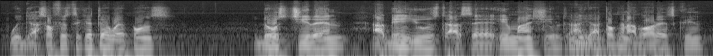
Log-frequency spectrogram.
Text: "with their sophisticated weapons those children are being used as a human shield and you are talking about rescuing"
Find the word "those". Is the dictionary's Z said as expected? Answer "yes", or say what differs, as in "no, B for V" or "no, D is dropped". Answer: no, S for Z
